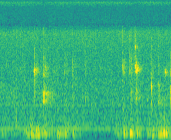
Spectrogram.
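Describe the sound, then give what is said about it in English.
Keys clatter as someone types on a computer keyboard: faint, irregular light clicks over a low steady hum. “And I'll type some things in.”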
